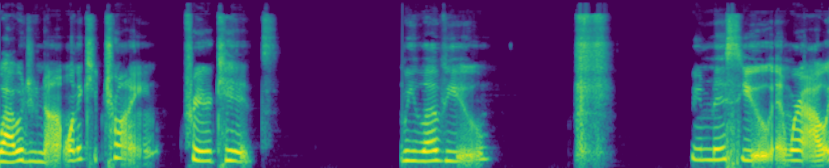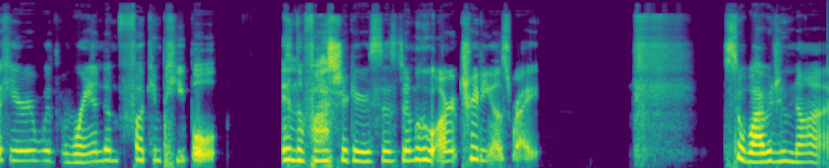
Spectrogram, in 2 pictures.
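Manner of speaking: loud, high, tearful crying outburst. A child in foster care pleading with their parent, crying while talking. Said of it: "let me gather myself".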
